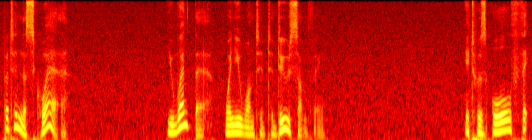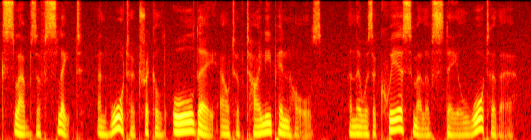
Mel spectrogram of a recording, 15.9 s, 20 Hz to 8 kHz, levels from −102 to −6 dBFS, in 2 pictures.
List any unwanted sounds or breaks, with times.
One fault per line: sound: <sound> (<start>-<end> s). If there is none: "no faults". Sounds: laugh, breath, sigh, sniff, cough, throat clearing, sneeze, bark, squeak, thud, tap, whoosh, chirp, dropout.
no faults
